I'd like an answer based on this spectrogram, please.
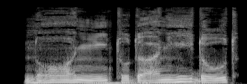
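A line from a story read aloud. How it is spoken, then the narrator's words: Wary drawl. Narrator (Russian): настороженно протянул Джорди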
